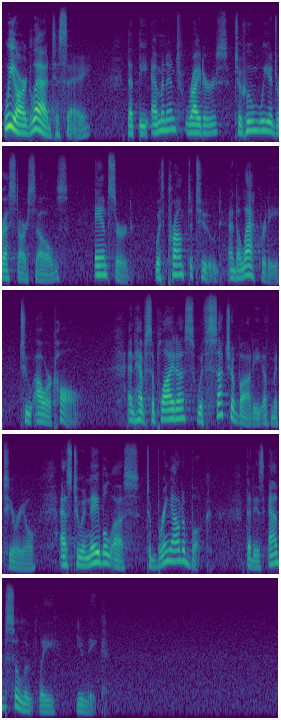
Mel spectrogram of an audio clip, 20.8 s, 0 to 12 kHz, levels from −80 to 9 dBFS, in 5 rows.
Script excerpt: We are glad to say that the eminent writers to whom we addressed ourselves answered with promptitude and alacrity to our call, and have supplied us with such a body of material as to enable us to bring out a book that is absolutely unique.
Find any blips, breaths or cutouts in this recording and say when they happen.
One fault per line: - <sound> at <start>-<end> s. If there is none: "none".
none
